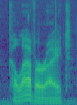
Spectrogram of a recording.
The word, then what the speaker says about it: calaverite: If you put that accent towards the middle, calaverite, it's a little easier to pronounce.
